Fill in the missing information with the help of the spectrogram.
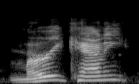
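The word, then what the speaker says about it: Maury County: grew up is a county that is called Murray County when it is spelled Mory County and then we have a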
